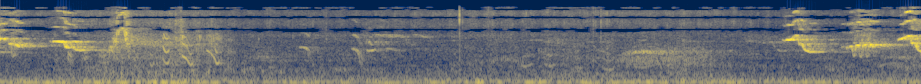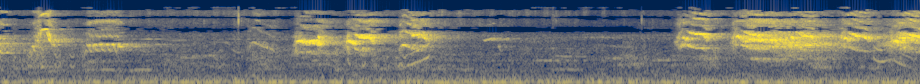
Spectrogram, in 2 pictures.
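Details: Parakeet at feeding time, with a busy stream of high, scratchy chirps and squawks, some rapid and clustered, over steady background hiss and low rumble.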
